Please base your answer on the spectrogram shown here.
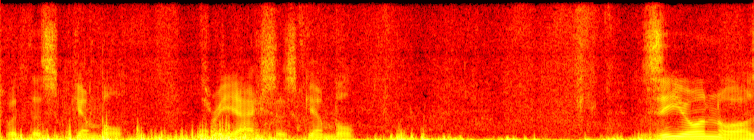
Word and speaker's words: Zhiyun: Zhiyun or Zion, some people pronounce it, Z-A-I-Y-U-N, Smooth 3 gimbal, 3-axis brushless motor gimbal for smartphones.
